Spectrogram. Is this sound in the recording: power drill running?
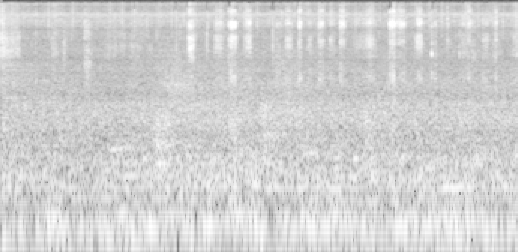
no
